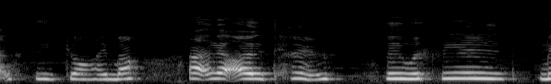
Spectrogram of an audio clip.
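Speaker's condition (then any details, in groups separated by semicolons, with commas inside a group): Cerebral palsy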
